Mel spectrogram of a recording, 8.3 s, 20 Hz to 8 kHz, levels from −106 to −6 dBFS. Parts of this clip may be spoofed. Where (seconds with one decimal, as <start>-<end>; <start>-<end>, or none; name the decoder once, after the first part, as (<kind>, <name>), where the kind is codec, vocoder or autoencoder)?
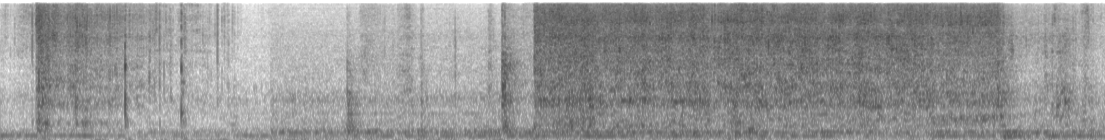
3.0-5.2 (vocoder, BigVGAN v2)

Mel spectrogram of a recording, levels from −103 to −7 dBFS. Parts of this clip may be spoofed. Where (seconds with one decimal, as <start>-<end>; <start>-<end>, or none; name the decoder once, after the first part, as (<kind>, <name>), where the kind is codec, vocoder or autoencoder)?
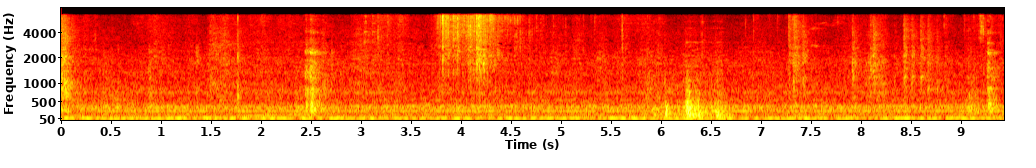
none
